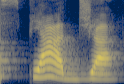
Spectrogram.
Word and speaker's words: spiaggia: Calda la spiaggia, quente a praia. E aqui nós temos o som do GI, que em italiano nós dizemos GI, spiaggia.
